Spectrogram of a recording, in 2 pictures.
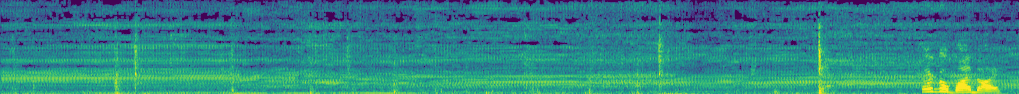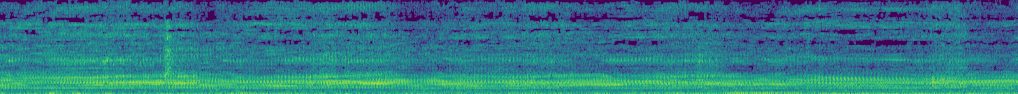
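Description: Hair clippers buzz steadily close by.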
